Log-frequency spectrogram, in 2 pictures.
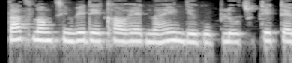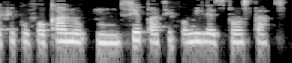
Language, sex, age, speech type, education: Nigerian Pidgin, female, 15-29, spontaneous, tertiary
